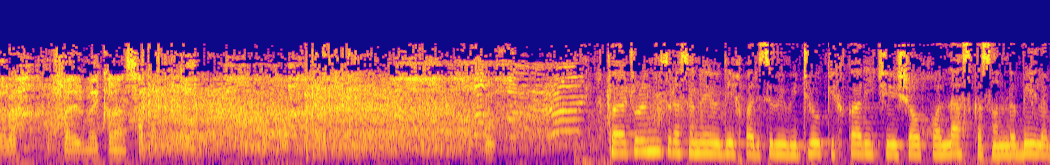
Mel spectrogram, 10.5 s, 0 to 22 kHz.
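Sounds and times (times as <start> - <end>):
speech: 0.0 - 2.2, 4.9 - 5.4, 6.1 - 10.4
laughter: 0.0 - 7.2
Kalashnikov rifle fire aimed at the Buddha statues in Bamiyan: 1.3 - 6.6.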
